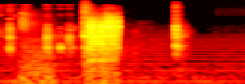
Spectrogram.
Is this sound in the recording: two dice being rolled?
yes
